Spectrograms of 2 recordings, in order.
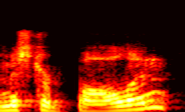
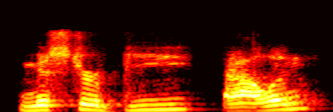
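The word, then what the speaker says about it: MrBallen: The podcaster, I think it's pronounced Mr. Ballin, Mr. B. Allen, but I think it's pronounced Mr.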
